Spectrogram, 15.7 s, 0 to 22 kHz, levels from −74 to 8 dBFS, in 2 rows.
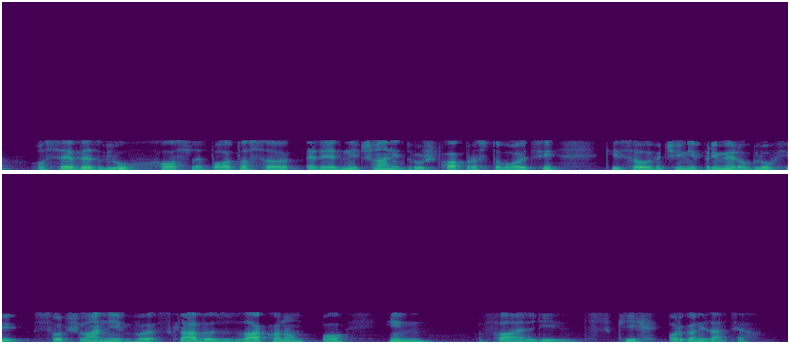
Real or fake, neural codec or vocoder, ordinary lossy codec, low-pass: fake; codec, 16 kHz, about 1 kbps, DyCAST, with the encoder's durations; AAC, 16 kbps; 7.2 kHz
